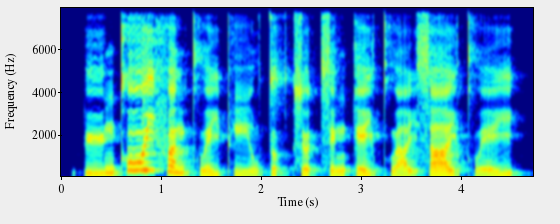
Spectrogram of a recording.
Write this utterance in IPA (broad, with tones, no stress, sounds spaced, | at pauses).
p yː˨˧ ŋ kʰ ɔː˥ j f ɐ˧ n kʷʰ e˨˥ j pʰ iː˨˩ w t̪ ʊ˥ k̚ t͡s ɵ˧ t̚ s ɪ˨˥ ŋ k e˧ j kʷʰ aː˨˩ j s aː˧ j kʷʰ e˨˥ j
